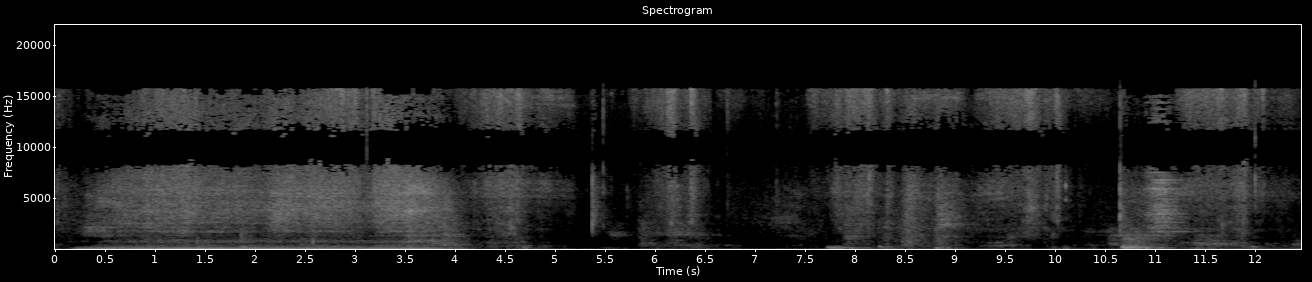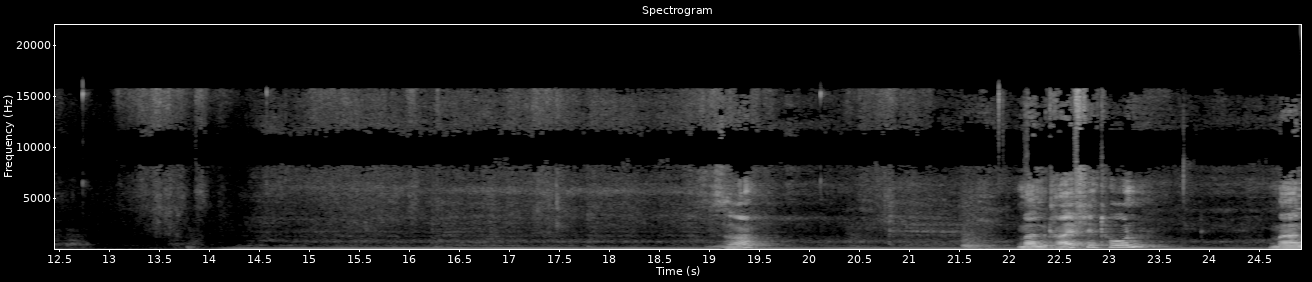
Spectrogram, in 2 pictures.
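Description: Wet clay thuds and squelches softly as hands knead it on a slab.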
